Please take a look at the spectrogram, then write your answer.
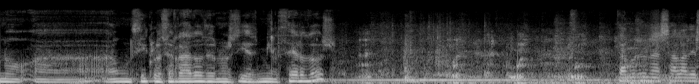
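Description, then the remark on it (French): Sows grunting and squealing in the farrowing room of a 1,100-sow breeding farm in Alcarràz, near Lleida, loud in quick bursts, then a steady hum from the room's ventilation system. A voice talks at times underneath. “Là, on est dans la salle de mise bas. Les truies ont le chauffage et un système de ventilation.”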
